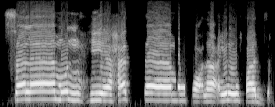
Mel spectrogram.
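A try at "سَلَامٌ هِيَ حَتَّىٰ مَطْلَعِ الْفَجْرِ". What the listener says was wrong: Untuk to ini pengucapannya tidak mato, akan tapi matu. Ya, kemudian fajar ini pengucapannya karena jim adalah huruf qalqalah, maka Bapak langsung ucapkan fajar.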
